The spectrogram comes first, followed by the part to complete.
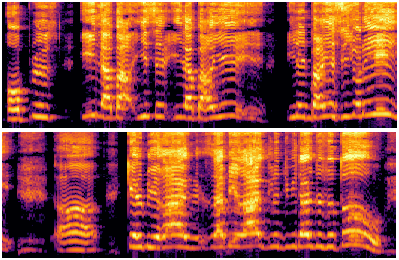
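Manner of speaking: crying father overdone for laughs; mock weeping. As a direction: blubber over the miracle bride. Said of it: "il continue à pleurer".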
